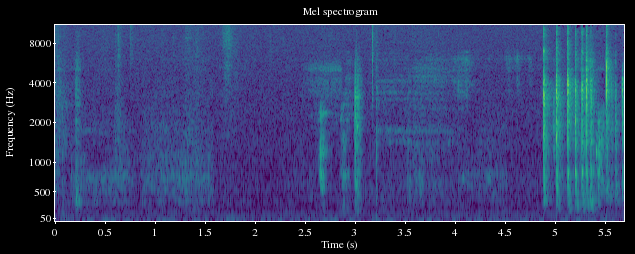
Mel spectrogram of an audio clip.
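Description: Dice clatter across a table during a tabletop role-playing game session: a quick, bright burst of hard clicks and rattles near the end, after a stretch of quiet with faint scattered sounds.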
